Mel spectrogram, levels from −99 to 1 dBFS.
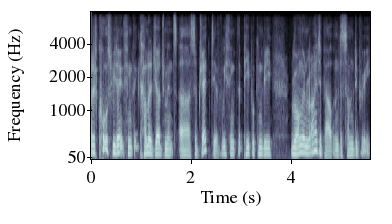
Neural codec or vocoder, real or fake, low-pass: none; real; 7.2 kHz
